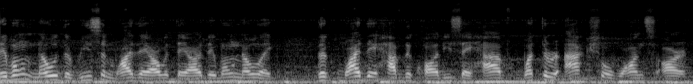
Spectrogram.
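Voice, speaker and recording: With music in the background, a man talks at a moderate pace and medium pitch. His pitch swings very widely. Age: 20s. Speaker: content creator. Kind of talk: casual interview.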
